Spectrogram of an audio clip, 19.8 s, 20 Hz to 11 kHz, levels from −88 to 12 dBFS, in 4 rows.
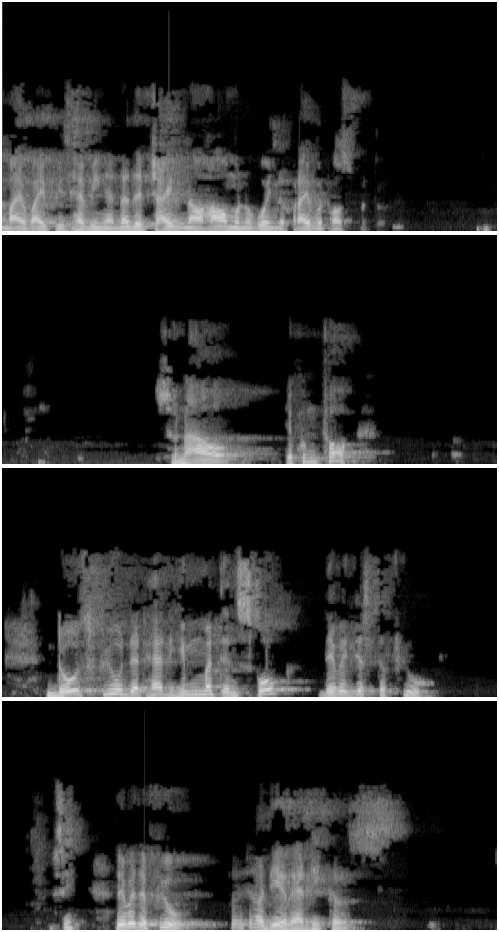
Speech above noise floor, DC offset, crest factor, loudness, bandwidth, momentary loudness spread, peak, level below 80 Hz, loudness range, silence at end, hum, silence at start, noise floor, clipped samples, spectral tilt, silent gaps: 57 dB; under 0.1%; 16 dB; -15 LUFS; 7.4 kHz; 15 LU; 0 dBFS; -52 dBFS; 7 LU; 0.65 s; none; 0 s; -71 dBFS; under 0.1%; -7 dB/octave; none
